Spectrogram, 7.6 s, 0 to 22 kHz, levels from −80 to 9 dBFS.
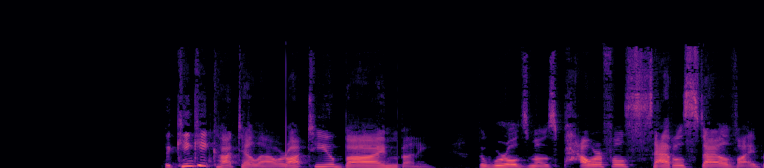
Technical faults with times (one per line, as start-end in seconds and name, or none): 2.86 compressed frames skipped
3.97 compressed frames skipped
